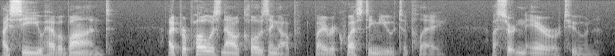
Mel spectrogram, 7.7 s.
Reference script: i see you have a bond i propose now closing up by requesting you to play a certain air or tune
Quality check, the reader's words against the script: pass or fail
pass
